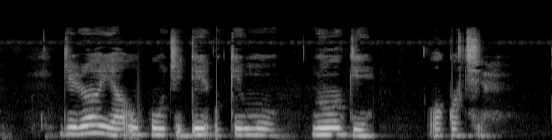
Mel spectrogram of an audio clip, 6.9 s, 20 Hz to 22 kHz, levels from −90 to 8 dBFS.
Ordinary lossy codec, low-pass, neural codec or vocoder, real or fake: AAC, 32 kbps; 9.9 kHz; none; real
